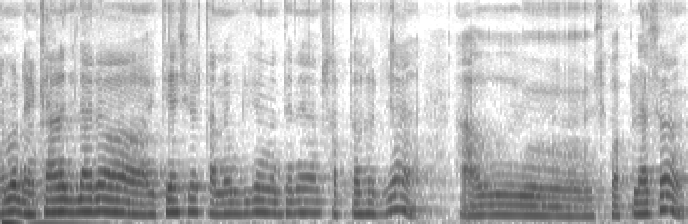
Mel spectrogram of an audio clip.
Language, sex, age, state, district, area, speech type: Odia, male, 45-60, Odisha, Dhenkanal, rural, spontaneous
